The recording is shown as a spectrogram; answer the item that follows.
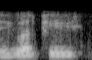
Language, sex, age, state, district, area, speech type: Urdu, male, 18-30, Bihar, Supaul, rural, conversation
